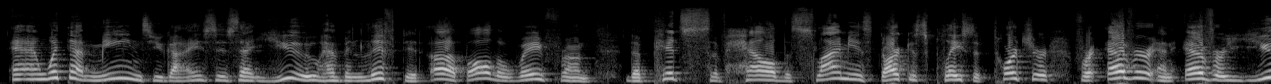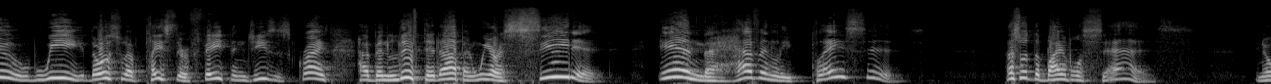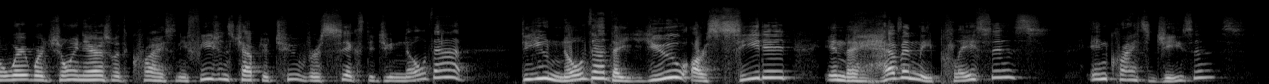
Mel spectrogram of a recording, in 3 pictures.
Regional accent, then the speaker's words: United States; I'm this American

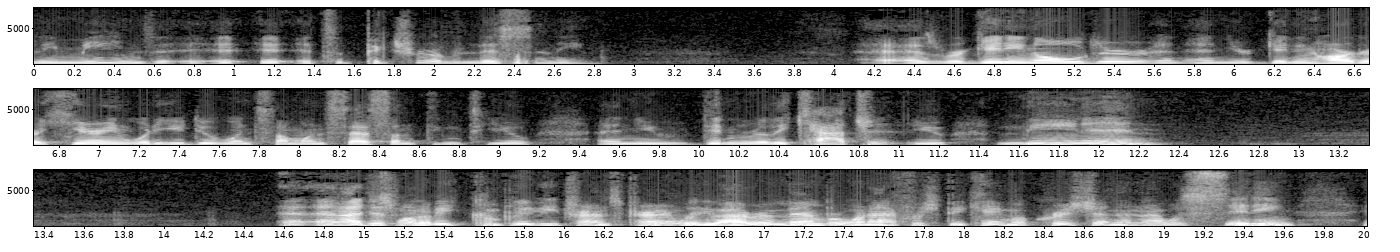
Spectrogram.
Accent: United States; I'm an American through and through, but I also grew up speaking the Spanish language

